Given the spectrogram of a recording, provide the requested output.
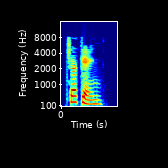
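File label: "checking", British English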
